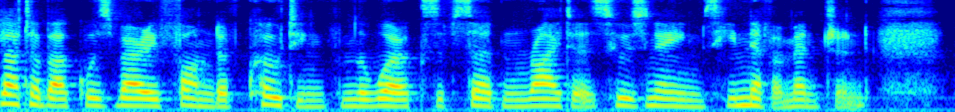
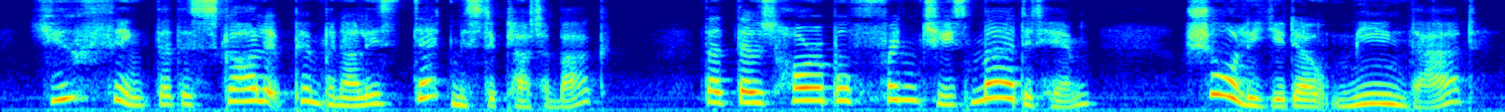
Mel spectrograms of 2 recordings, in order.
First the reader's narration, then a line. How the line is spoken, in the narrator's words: sighed Mistress Polly ruefully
